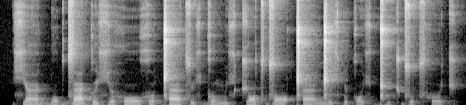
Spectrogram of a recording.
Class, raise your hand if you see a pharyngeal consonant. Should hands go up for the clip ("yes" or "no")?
no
